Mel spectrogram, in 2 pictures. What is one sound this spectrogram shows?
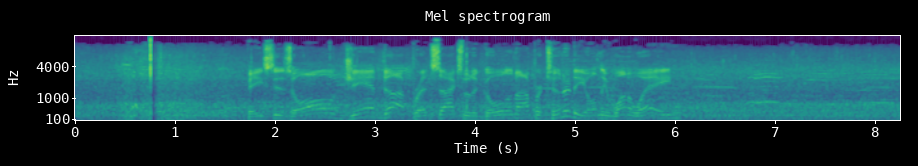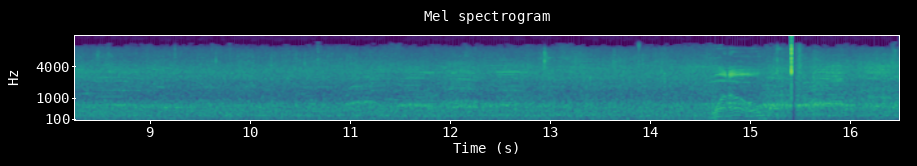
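A baseball smacks sharply into a catcher's mitt.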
